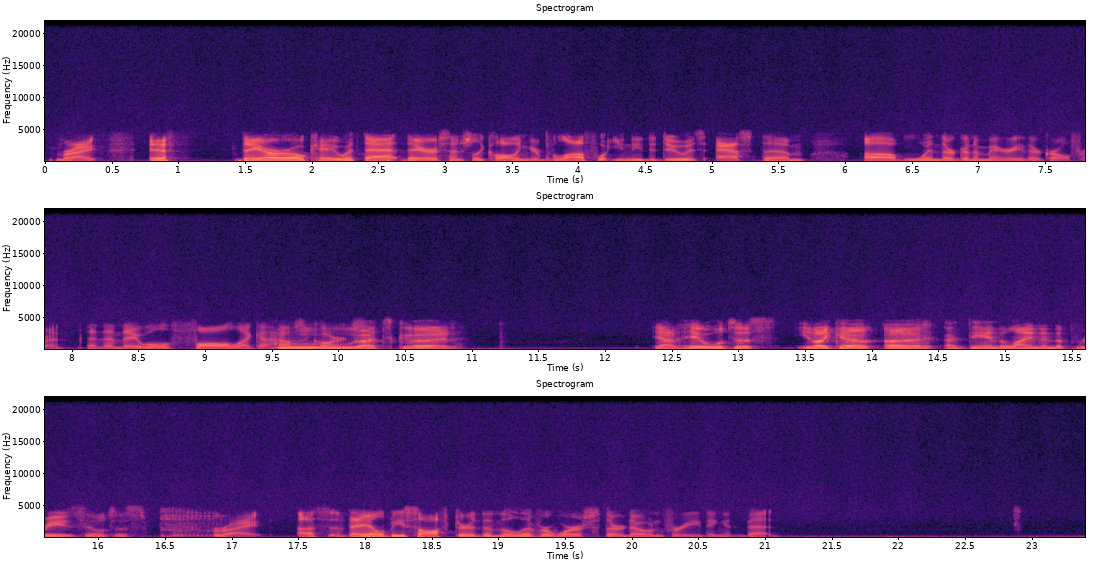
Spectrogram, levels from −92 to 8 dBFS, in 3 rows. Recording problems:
high frequencies cut off; severe; nothing above 4.5 kHz
hiss; faint; throughout; 30 dB below the speech

